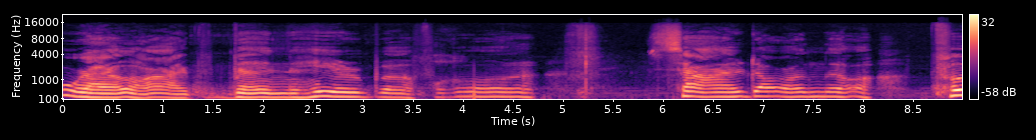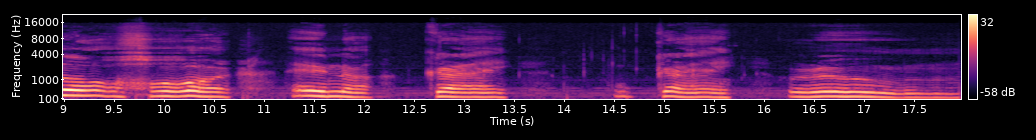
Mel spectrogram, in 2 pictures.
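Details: Male with dysarthria and slowed speech after a childhood traumatic brain injury, singing a song; he was unaware his own voice sounded slow.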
